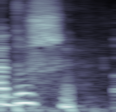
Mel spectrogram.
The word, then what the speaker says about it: душе: Мэр Калининграда посоветовал думать о душе или о душе? – О душе. – О душе. – О душе. – Ударения нет.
